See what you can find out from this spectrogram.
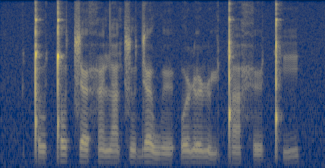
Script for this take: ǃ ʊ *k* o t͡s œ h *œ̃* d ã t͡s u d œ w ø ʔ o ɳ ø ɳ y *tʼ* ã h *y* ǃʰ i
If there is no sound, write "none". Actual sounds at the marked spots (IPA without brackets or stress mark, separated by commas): ǃ, œ̃, ǃ, ø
